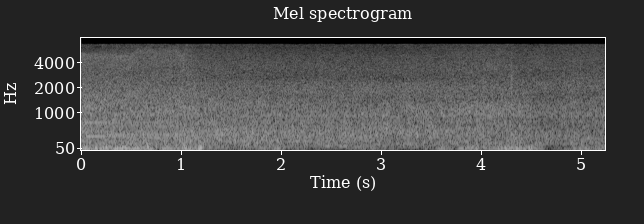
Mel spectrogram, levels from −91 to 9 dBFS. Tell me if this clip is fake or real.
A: real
